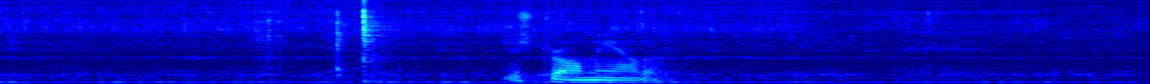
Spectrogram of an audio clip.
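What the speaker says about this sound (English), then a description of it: "got this thing filling up with water" Tap water runs into a container in a workshop while a small wheel loader is being repaired, a steady hiss under brief speech with a louder splashing surge partway through.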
